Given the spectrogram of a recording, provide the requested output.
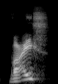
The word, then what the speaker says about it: Weiss: weiss coming out w-i-e-s-s how do you say that it's a german word no vice lice i hope that's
